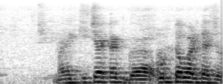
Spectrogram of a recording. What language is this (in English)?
Bangla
